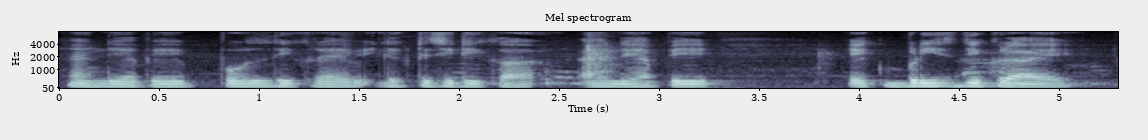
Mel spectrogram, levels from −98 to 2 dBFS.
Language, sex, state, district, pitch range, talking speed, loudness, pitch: Hindi, male, Uttar Pradesh, Hamirpur, 125-130 Hz, 190 wpm, -21 LUFS, 130 Hz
